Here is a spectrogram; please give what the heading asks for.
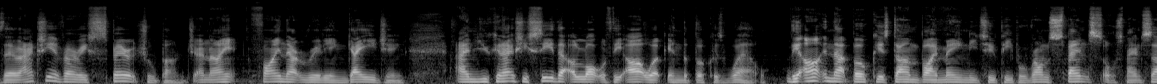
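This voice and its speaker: A British man giving an impromptu, opinionated vlog monologue in a rambling, frank manner. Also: fairly low pitch. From Britain. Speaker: vlogger on tabletop roleplaying lore.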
